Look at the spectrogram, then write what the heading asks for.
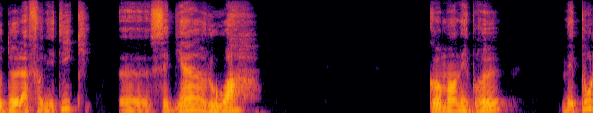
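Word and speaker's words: רוח: Mais au niveau de la phonétique, c'est bien Ruach, comme en hébreu, mais pour le tétragramme, Yahweh, le son fait, enfin la phonétique fait Adonai.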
